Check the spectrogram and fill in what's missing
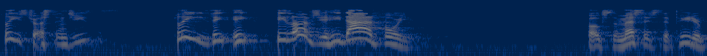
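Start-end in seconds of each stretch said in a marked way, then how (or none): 0.0-4.1 soft, faltering, pleading preacher; small, imploring voice, imitating a timid appeal; mock begging. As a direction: beg them meekly, very softly. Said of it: "we beg people".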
